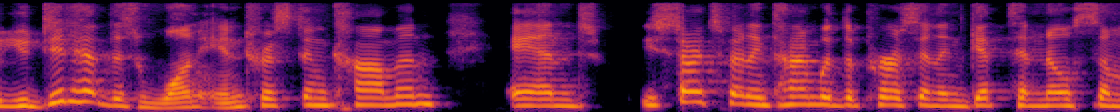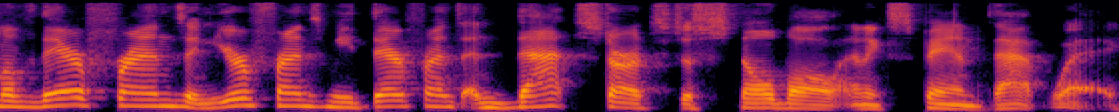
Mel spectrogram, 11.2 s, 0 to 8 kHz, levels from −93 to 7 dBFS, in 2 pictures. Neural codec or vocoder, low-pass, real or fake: codec, 16 kHz, 6 kbps, DAC; 7.2 kHz; fake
